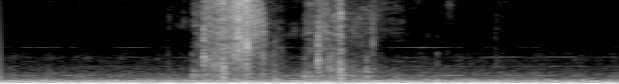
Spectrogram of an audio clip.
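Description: A small device is set down on a table with a short rustle.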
